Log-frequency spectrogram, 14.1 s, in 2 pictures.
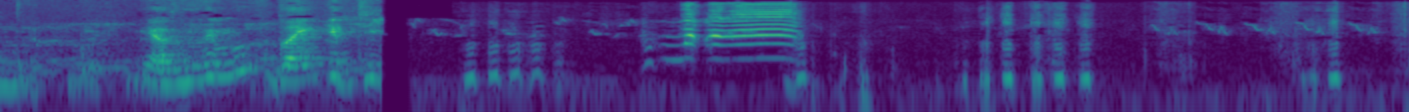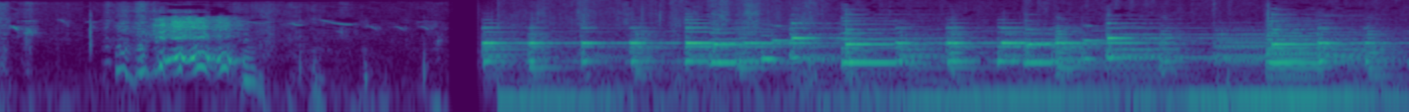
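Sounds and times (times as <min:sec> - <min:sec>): baby goat bleating: 0:02.2 - 0:04.1, 0:04.8 - 0:05.6, 0:06.5 - 0:06.9, 0:07.6 - 0:08.4.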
